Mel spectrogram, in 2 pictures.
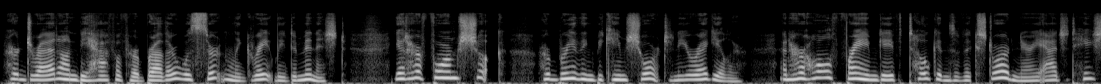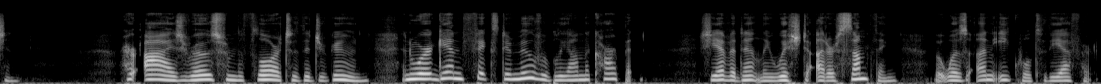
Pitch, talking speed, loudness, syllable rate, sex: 210 Hz, 160 wpm, -18 LUFS, 5.5 syllables/s, female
